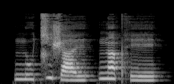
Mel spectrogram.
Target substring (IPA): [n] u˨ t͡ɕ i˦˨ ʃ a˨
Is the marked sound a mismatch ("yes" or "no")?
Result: no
